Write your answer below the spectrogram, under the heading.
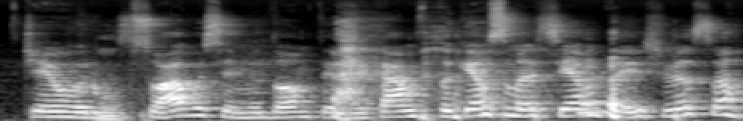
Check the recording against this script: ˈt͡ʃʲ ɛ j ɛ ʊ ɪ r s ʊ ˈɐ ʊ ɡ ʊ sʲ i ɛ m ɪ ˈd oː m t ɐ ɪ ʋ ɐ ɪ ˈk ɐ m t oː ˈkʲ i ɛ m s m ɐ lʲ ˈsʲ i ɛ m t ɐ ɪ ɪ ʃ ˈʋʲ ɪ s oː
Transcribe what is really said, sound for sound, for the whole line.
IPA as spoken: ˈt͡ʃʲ ɛ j ɛ ʊ ɪ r s ʊ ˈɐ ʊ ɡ ʊ sʲ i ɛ m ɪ ˈd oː m t ɐ ɪ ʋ ɐ ɪ ˈk ɐ m t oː ˈkʲ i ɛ m s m ɐ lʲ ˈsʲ i ɛ m t ɐ ɪ ɪ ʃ ˈʋʲ ɪ s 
